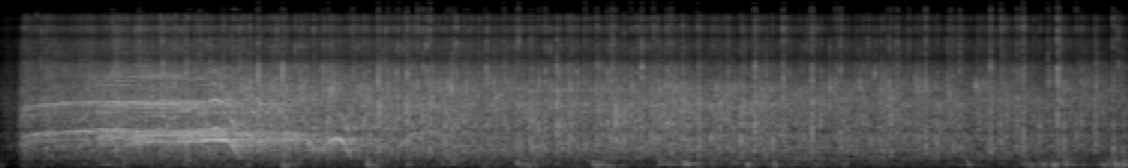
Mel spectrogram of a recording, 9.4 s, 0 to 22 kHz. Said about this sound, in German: Okay, dann klatscht unseren ersten Teilnehmer des Wettbewerbs hier ans Mikrofon mit einem 10-Punkte-Applaus.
